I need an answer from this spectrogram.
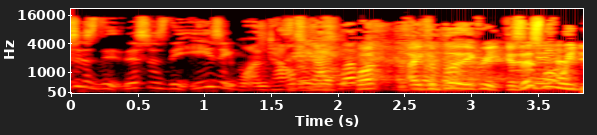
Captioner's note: laughter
